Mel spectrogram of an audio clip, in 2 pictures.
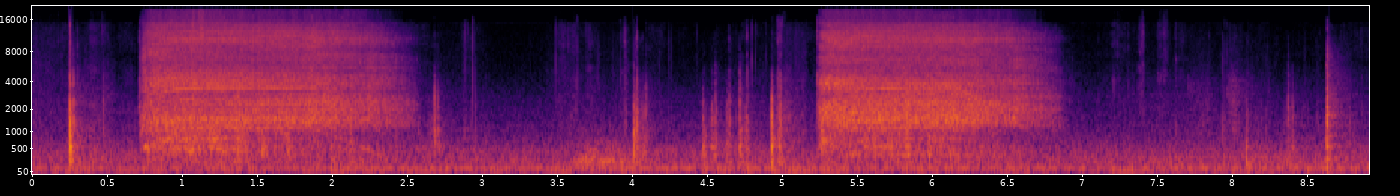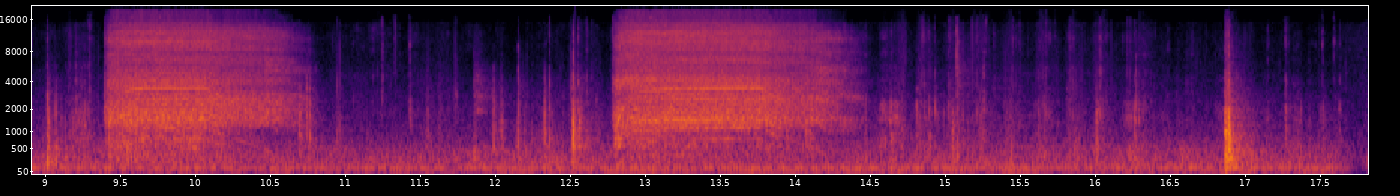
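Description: A power drill spins out Phillips screws from the bumper cover inside the wheel well of a 2012–2018 Nissan Altima, four loud whirring bursts of about two seconds each, separated by clicks and handling sounds over a low steady hum.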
